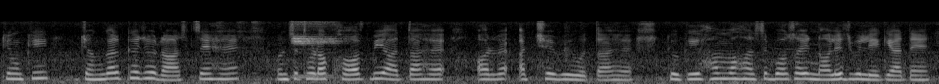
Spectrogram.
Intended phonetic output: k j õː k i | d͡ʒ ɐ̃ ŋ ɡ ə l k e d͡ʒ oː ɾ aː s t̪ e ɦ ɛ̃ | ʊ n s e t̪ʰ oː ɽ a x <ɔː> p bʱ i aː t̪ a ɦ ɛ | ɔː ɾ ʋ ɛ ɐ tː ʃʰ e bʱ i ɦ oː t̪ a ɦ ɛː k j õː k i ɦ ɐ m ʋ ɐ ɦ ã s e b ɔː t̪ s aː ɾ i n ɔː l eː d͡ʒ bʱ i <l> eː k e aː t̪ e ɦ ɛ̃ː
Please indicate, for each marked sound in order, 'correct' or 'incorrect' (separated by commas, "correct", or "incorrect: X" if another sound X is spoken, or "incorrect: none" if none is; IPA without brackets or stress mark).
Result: correct, correct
